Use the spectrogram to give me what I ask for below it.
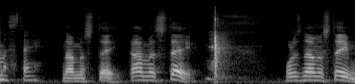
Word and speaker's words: namaste: good you look healthy take care of yourself namas did I say it right Namaste Namaste Namaste what does namaste mean uh you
